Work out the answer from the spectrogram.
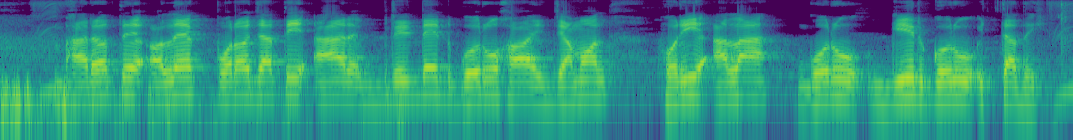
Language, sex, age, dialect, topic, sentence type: Bengali, male, 18-24, Jharkhandi, agriculture, statement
